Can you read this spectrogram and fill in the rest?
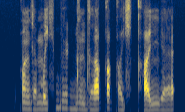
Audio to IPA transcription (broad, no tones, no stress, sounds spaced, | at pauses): q ũ ɡ æ̤ m ʌ ç bʱ e ɖ d ũ dʱ ʌ q ʌ q æ̤ ç qʰ æ ɲ æ̤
